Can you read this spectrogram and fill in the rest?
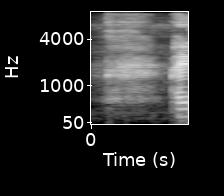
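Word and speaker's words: פא: Pei is also one of our Begad Kafat letters, so when it has the dagesh within it, it's pronounced like a P, and when it does not have the dagesh, it's pronounced like our F.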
